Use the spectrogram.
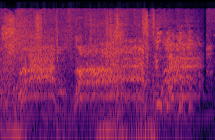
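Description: A man screams in panic as he flees, a comedy film scene from The Interview, his loud strained cries rising and falling in three bursts over crowd-like noise and low thuds.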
